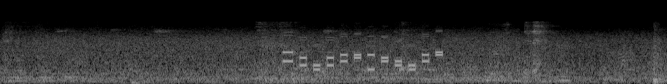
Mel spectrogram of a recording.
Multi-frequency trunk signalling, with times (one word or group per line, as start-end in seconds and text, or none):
2.8-2.9 KP
3.0-4.3 5159076319
4.4-4.4 ST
